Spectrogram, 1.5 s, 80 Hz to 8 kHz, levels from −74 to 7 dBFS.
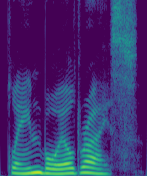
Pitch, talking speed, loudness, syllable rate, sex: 220 Hz, 120 wpm, -12 LUFS, 3.1 syllables/s, female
